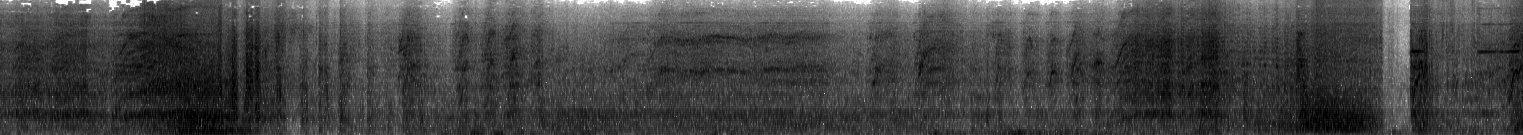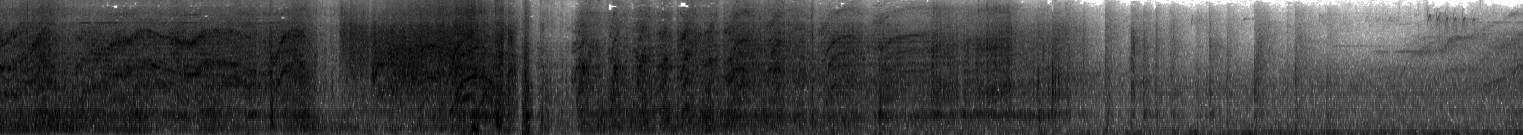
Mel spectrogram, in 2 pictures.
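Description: Traxxas Maxx RC monster truck driving past repeatedly: its brushless electric motor whines, rising and falling in pitch as it speeds up and slows, over tyre noise on wet pavement. The loudest passes come near the start, around the middle and about two-thirds through, and the sound dies away near the end.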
